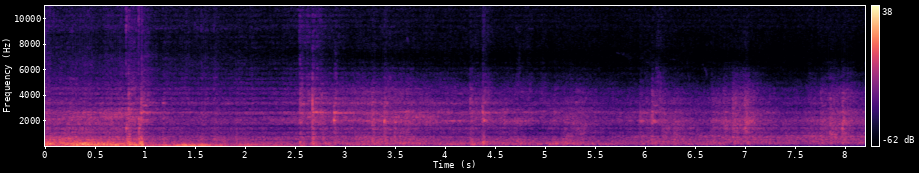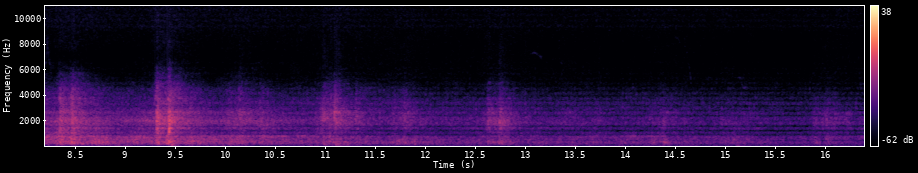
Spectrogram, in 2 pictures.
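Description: A train rolls away into a tunnel and fades.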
